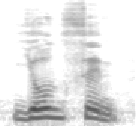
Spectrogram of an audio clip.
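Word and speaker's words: 四千: remember this but when we say four thousand we used instead of shi yon sen so here we don't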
